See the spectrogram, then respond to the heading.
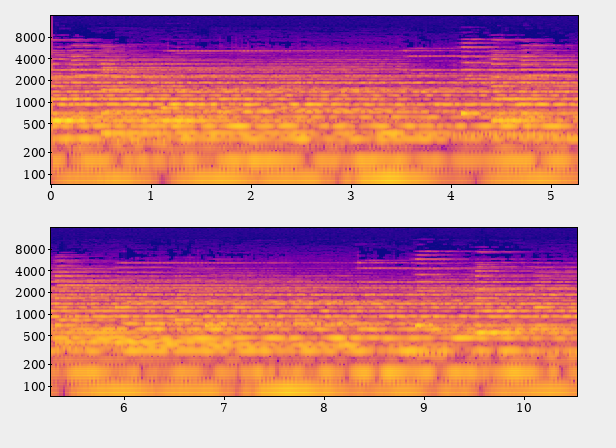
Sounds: Chant, Music

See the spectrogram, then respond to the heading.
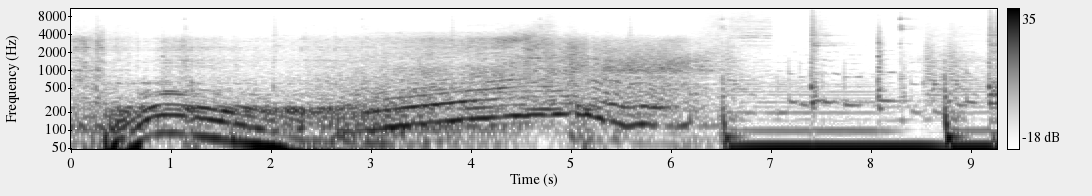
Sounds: Car, Vehicle, Music

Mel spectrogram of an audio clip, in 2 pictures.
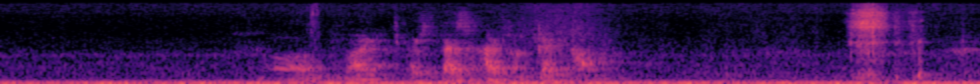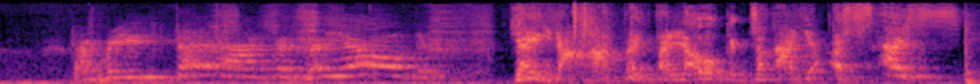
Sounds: Speech

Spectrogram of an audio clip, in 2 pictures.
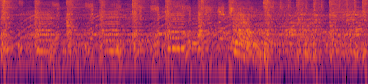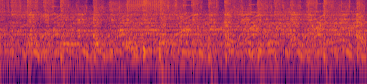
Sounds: Exciting music, Music

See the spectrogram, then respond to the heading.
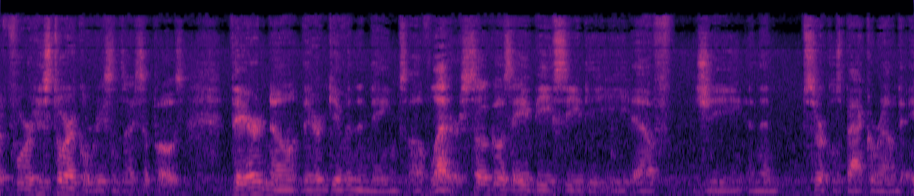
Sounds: Speech

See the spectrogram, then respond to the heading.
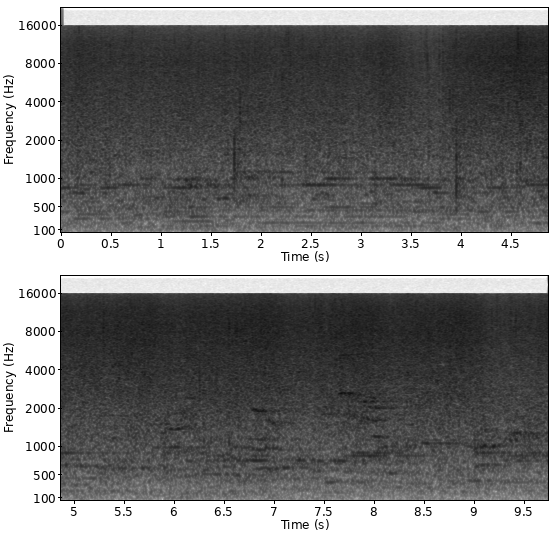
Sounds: Speech, Music

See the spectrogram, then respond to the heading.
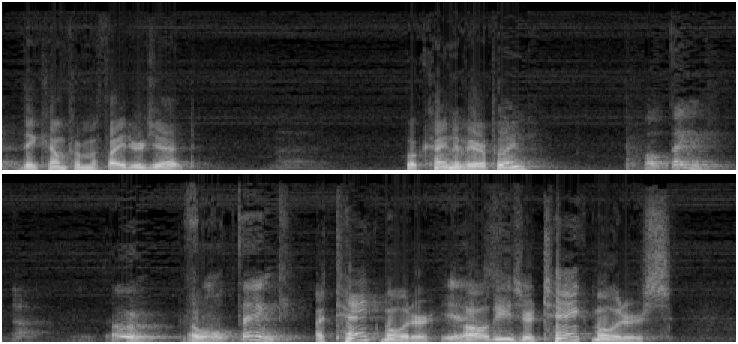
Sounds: Speech

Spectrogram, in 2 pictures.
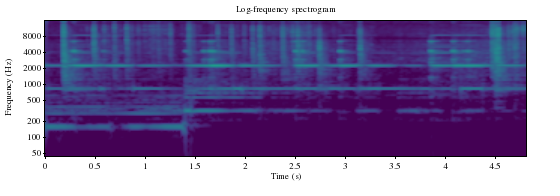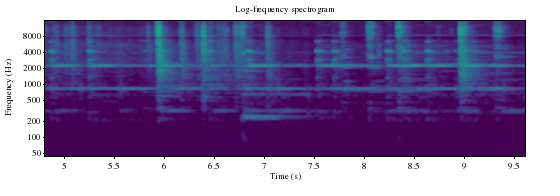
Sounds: Musical instrument, Music

